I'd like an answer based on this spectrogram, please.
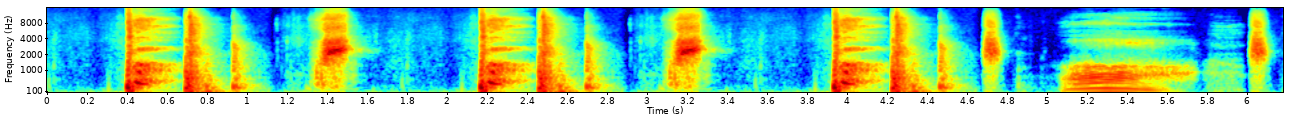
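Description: Comic sound effects for a banana being thrown: three times, a short rush followed by a sharp thunk and a few clicks, about two seconds apart. About five seconds in, a puppet voice starts a repeated rising-and-falling groan.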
